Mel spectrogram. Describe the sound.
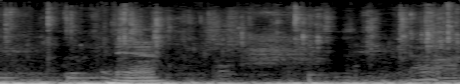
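Wet, crunchy chewing of candy right against the microphone, with irregular smacking and squishing bursts and a few brief voiced murmurs mixed in.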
